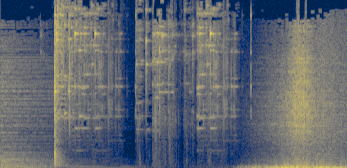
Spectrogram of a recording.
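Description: Sound-effect glass shattering: a sharp crash a little under a second in, then scattered tinkling pieces. A deep rumbling swell builds up loudly near the end.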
